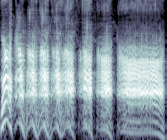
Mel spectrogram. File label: Soldier tank warcry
